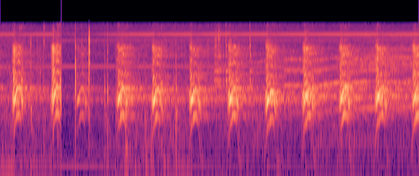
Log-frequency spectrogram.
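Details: Finnish Spitz in a clash with a raccoon dog, loud arched barks repeated about twice a second in an even rhythm, with a faint low hum underneath.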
